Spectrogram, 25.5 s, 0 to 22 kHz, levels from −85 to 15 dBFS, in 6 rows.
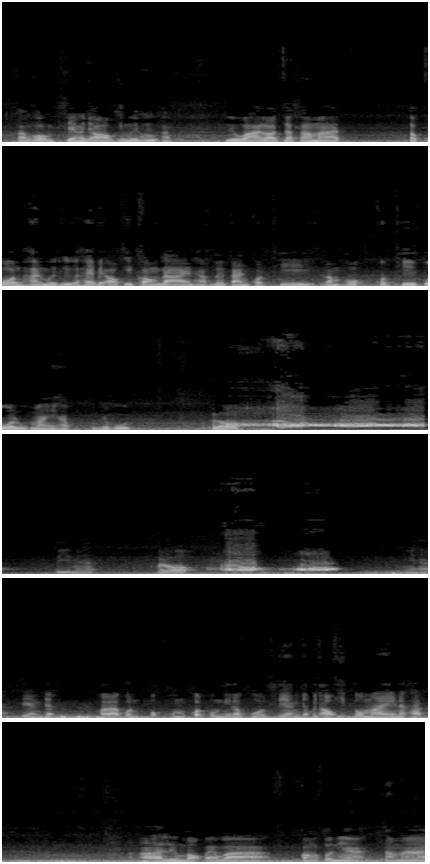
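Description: Frames out of order three times: at 17.63 to 17.92 s, 20.05 to 20.36 s, and 22.46 to 22.67 s. Each time, two adjacent runs of frames were decoded in swapped order, so the first two stretches play with their halves exchanged in blocks of about 139 ms (which fits three frames per run) and the last in blocks of about 93 ms (which fits two). Each stretch comes out as a garbled flutter, though no time goes missing.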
